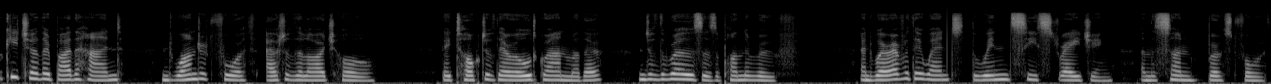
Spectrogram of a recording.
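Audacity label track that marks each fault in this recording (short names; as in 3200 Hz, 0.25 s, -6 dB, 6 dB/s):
9.470000	9.470000	pop -19 dBFS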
